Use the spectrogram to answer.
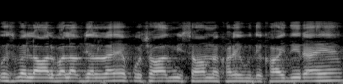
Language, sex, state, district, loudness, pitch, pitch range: Hindi, male, Chhattisgarh, Bilaspur, -22 LUFS, 160 Hz, 150-165 Hz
